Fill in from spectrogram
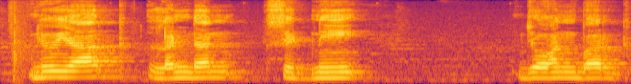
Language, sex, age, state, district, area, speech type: Sanskrit, male, 45-60, Andhra Pradesh, Kurnool, urban, spontaneous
